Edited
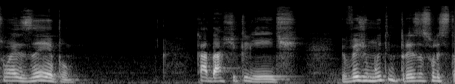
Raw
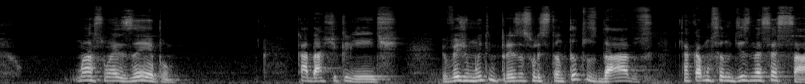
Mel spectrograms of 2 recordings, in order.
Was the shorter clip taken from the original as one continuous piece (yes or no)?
yes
